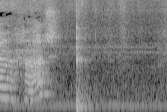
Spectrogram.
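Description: A plastic cup is set down on a saucer with a sharp knock.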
